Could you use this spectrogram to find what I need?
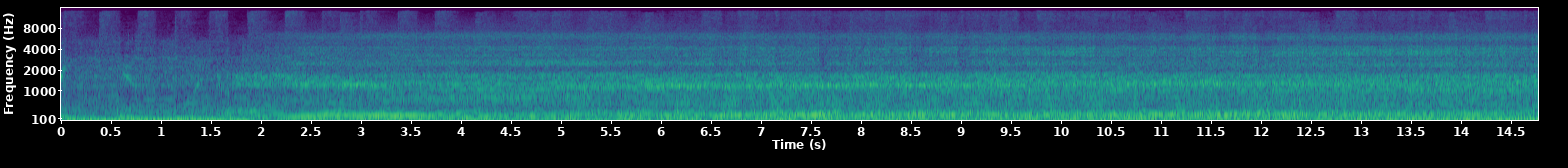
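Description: A jet ski engine drones steadily and rises in pitch as it speeds up.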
